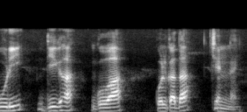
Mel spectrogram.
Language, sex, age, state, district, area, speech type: Bengali, male, 18-30, West Bengal, Howrah, urban, spontaneous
